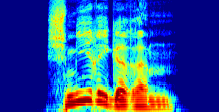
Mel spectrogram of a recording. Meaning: strong dative masculine/neuter singular comparative degree of schmierig
- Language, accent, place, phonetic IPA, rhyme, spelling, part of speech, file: German, Germany, Berlin, [ˈʃmiːʁɪɡəʁəm], -iːʁɪɡəʁəm, schmierigerem, adjective, De-schmierigerem.ogg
